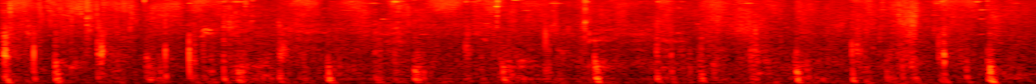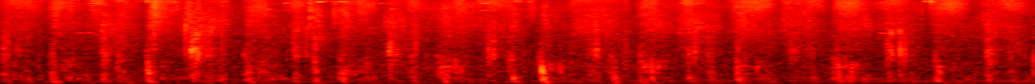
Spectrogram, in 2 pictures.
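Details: Horse walking with a rider on a nature trail, dense clip-clopping hooves with a few louder accented strikes, over a soft steady background hiss.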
